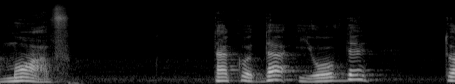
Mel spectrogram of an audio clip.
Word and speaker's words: Moav: stiha, pročitali smo Moav. Ovdje bi slovo as, posle vokala, trebalo da ima izgovornu vrednost ja. Međutim, u srpskom jeziku ovdje izgovaramo a, Moav.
